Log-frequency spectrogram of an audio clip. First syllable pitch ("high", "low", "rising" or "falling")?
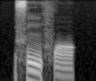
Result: falling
